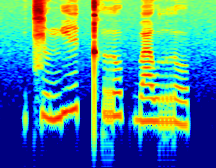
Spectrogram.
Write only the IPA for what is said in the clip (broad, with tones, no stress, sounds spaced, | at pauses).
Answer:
t͡ɕ ɯ˩˦ ŋ j i˥˩ t̚ kʰ r o˥˩ k̚ b a˧ w r o˨˩ k̚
